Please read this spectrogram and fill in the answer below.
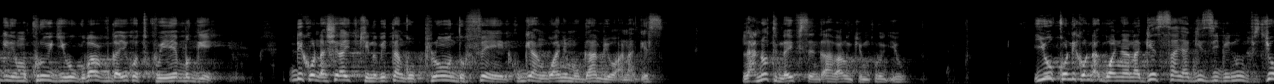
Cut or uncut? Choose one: uncut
